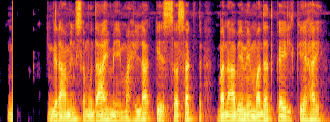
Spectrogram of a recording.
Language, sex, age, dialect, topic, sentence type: Magahi, male, 18-24, Southern, agriculture, statement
